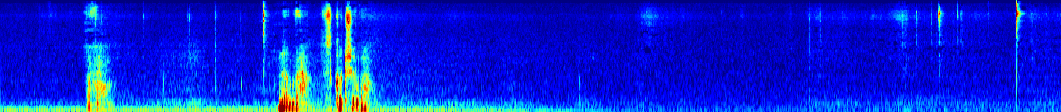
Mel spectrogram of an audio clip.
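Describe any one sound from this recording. Small plastic parts click and tap softly as fingers handle them.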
